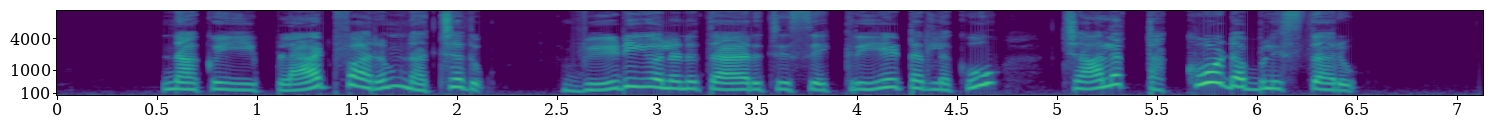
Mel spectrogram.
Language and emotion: Telugu, disgusted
